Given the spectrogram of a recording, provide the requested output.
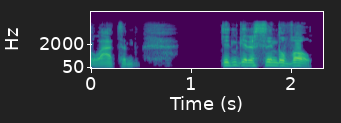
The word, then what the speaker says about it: Latson: right so lot Laten I always want to say Latson I know she pronounced it Latin didn't get a single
